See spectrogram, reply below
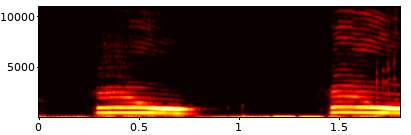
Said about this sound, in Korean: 소리가 들리는 겁니다. 네. 그냥 지나갈 수가 없었던 이유. 정말 아기 고양이 소리였거든요. 음. 음. 소리가 나는 곳으로 가보니 어미는 어디로 간 건지 아기 고양이 혼자 눈도 다쳐서 울고 있었어요.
